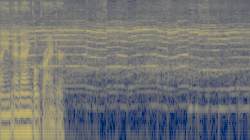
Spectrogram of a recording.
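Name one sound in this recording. A circular saw whines as it cuts through wood.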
